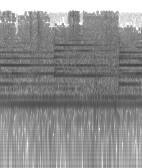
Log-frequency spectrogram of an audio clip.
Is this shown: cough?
no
